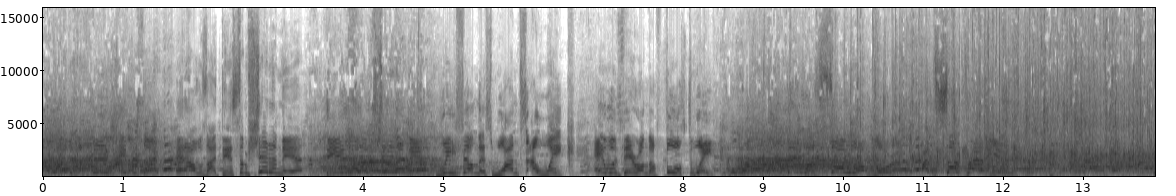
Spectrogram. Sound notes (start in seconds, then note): 8.7 laughter; 12.9 applause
